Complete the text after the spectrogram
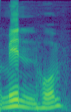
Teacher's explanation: ada nun mati bertemu ha, ini kita namakan dengan bacaan izhar, harus dibaca dengan jelas suara nunnya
